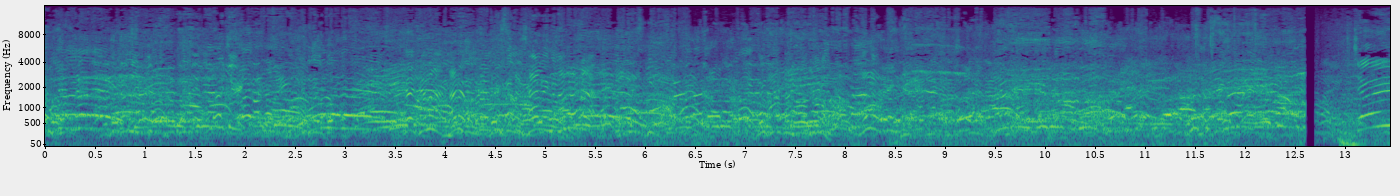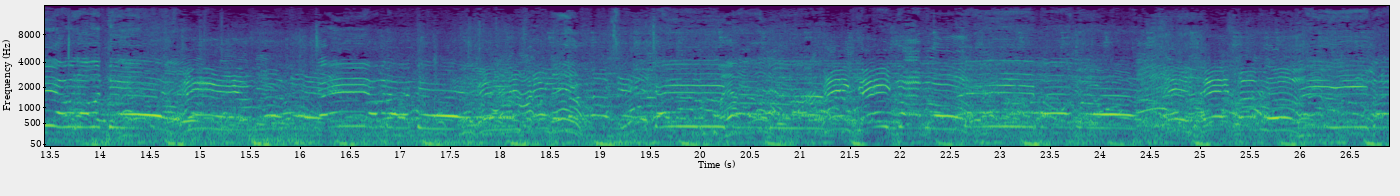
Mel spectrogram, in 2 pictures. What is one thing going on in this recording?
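A large crowd of men talk and shout all around, close by.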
